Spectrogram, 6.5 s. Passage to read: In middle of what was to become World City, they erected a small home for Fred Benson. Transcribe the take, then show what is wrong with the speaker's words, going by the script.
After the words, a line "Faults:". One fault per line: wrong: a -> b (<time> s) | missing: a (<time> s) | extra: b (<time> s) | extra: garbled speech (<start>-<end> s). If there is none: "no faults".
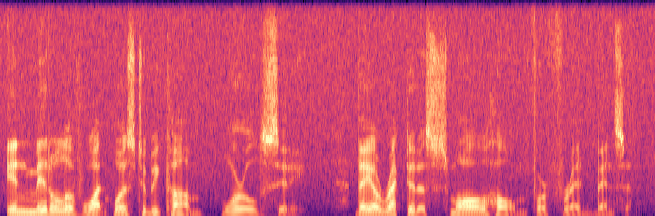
In middle of what was to become World City, they erected a small home for Fred Benson.
Faults:
no faults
